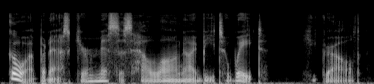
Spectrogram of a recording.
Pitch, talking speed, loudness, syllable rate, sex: 170 Hz, 225 wpm, -22 LUFS, 5.0 syllables/s, female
